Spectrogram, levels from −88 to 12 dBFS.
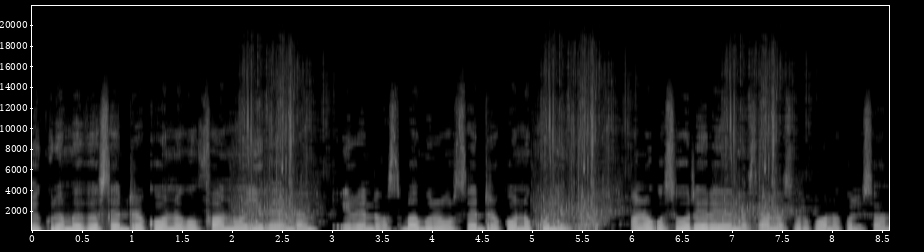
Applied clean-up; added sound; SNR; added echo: classical method Wiener filter.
